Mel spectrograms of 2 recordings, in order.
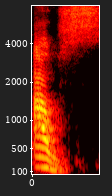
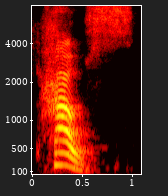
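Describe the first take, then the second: First: The initial h sound is dropped. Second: The initial h sound is clearly pronounced. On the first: The speaker calls it wrong. "not house" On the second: The speaker calls it right. "you must say H, like house"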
